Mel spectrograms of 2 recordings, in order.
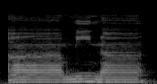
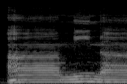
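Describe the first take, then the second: Both takes have the same delivery.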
